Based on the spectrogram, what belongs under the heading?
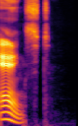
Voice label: "Angst", US

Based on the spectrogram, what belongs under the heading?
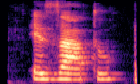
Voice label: "exato", portuguese

